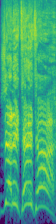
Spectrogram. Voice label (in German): Demoman medic, de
